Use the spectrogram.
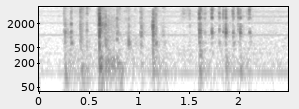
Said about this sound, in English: Who's typing? Can't say? You don't want to say who's typing?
